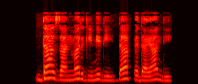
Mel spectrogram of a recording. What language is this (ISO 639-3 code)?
pus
